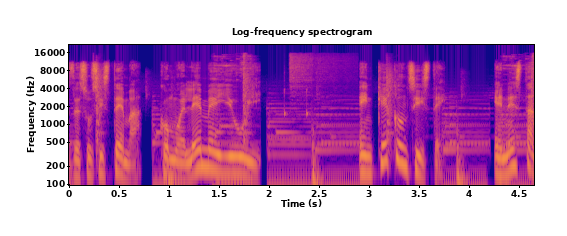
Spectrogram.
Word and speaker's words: MIUI: Se trata del término que, si lo pronuncias, sonaría MIUI, como el inglés de MIUI.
